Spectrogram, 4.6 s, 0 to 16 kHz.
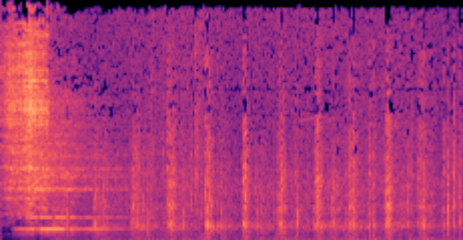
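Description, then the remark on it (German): Hooves of two horses ridden by a grandfather on a 550-kilometre ride from Bavaria to a school to pick up his grandson, clip-clopping in a steady rhythm, preceded by a brief high-pitched whinny-like tone at the start; no one speaks. “Dass ein Opa auf zwei Pferden zur Schule reitet, um seinen Enkel abzuholen, ist schon was Besonderes.”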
